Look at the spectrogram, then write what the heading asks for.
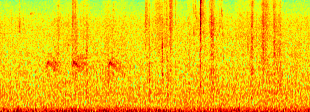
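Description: Near silence, broken by three faint short bird calls in quick succession about a second in, then a few faint ticks, one sharper than the rest, midway through.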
